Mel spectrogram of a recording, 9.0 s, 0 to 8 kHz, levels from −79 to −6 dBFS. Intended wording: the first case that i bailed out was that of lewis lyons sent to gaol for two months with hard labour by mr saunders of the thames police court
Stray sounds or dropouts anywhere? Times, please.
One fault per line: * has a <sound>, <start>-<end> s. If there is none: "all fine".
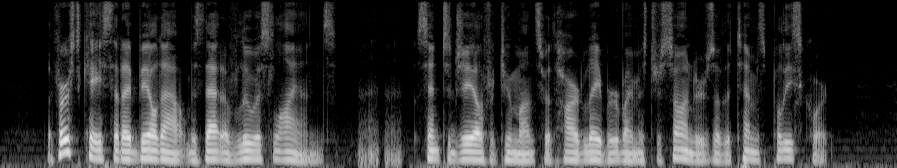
* has a laugh, 3.6-4.0 s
